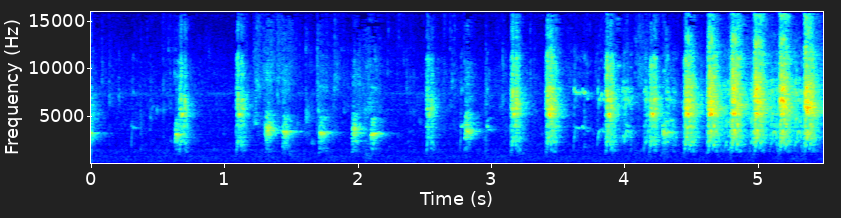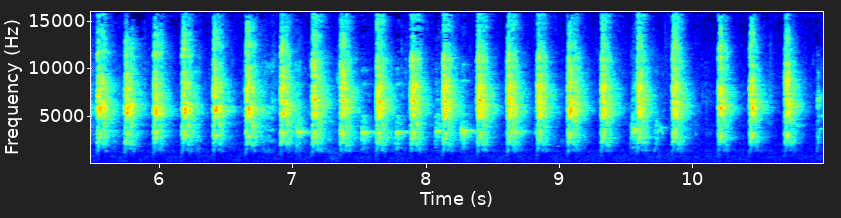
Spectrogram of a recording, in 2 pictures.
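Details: Young Java sparrows being hand-fed at home: irregular high peeps that build into a loud, rapid, insistent train of buzzy chirps, about four each second, continuing to the end.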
